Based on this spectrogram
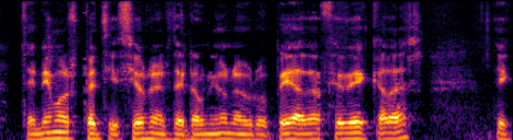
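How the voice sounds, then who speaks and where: Over a silent background in a very clean recording, a man with a very deep, low pitch and a dark, mellow tone talks at a moderate pace with fairly even intonation. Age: 80s+. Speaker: economist and former public official. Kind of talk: interview.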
